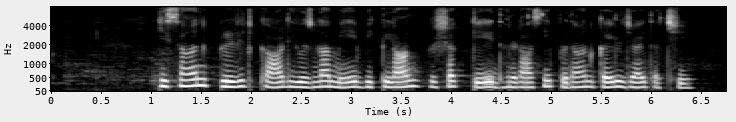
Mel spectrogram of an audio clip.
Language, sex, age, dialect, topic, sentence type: Maithili, female, 25-30, Southern/Standard, agriculture, statement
